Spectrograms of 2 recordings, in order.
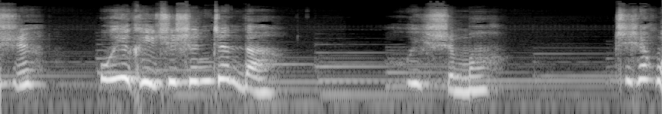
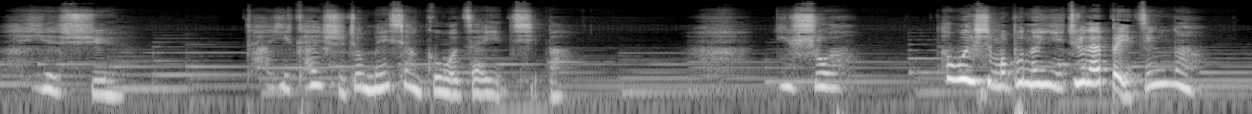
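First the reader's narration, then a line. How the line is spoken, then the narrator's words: Tearful murmur. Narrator (Chinese): 丛小姐，悠长而清晰的回忆让她泪眼婆娑，但她忍了一忍，嘴里喃喃地说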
